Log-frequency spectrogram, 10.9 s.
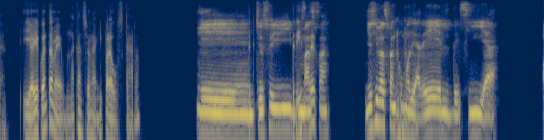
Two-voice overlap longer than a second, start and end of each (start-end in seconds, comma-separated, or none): none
